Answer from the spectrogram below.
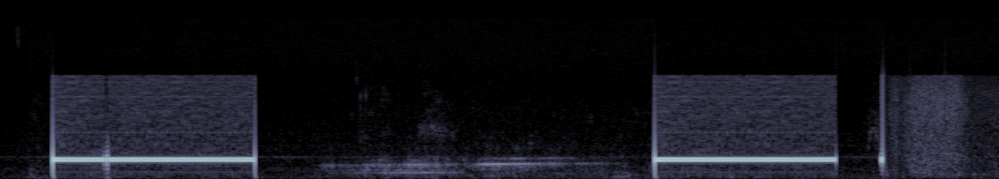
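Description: A steady telephone ring tone sounds twice, each about two seconds long, as a radio studio calls a guest's mother, with quiet rustling and faint murmurs between them and a brief noisy burst at the end.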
